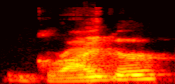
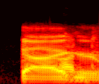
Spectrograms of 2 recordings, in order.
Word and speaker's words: Geiger: Okay, now we got Greiger. That's how I've been pronouncing it. I'm not the greatest at pronouncing things, but I've been calling it Greiger number 1, second when print. there's not even an R.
